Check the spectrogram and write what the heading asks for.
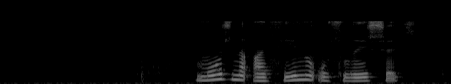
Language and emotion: Russian, neutral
